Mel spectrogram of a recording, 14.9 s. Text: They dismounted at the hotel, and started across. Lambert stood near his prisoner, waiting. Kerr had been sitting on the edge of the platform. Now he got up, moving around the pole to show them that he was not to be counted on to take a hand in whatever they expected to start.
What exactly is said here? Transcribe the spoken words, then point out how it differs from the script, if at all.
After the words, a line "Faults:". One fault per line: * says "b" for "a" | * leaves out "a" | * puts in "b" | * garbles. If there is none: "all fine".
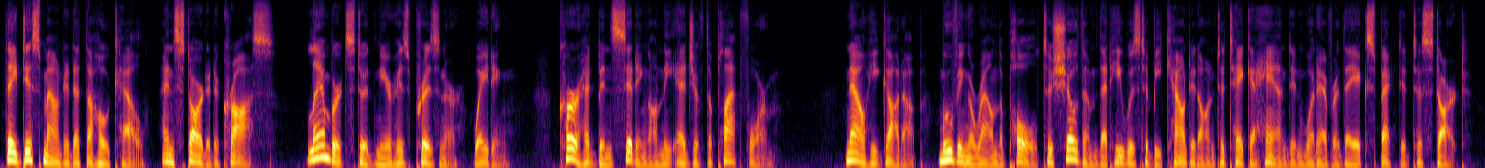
They dismounted at the hotel, and started across. Lambert stood near his prisoner, waiting. Kerr had been sitting on the edge of the platform. Now he got up, moving around the pole to show them that he was to be counted on to take a hand in whatever they expected to start.
Faults:
* leaves out "not"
